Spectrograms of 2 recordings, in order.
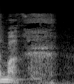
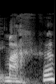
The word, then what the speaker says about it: Mach: Probabilmente Mach. – Sì. Mach. Dal nome del fisico tedesco Ernst Mach.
